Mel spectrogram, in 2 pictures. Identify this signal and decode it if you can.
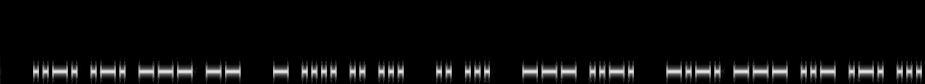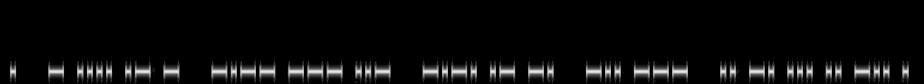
Morse code, heard as a keyed tone, about 25 wpm, 600 Hz. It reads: FROM THIS IS OF COURSE THAT YOU CAN DO INSIDE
